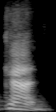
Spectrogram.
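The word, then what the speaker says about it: Cannes: so though you're from how do you say it don't say the s don't say the yes i said it wrong i've been saying it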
